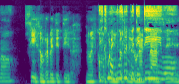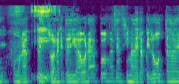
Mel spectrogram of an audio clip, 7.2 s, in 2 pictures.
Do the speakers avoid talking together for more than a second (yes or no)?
no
